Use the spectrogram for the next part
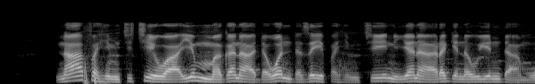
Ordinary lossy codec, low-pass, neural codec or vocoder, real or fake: none; 7.2 kHz; none; real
